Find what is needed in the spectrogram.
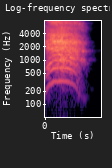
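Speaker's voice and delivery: high sharp yelp of pain, replayed loud; sudden pained shriek, reenacted; retold scream. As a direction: yelp as if stung. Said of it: "I've never hear you scream".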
